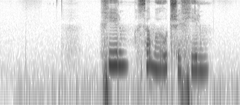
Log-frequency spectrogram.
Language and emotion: Russian, sad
